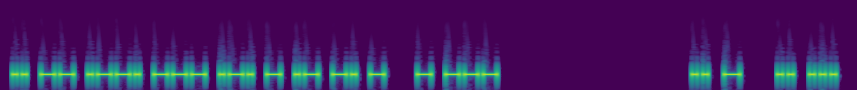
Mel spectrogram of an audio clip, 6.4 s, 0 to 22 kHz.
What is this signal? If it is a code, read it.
Morse code, heard as a keyed tone, about 32 wpm, 700 Hz. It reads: IMPORTANT TO IT IS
